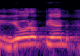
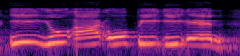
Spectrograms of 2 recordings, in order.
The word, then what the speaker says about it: European: of who, what consonant, because e is silent here, is not giving the sound of vowel.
